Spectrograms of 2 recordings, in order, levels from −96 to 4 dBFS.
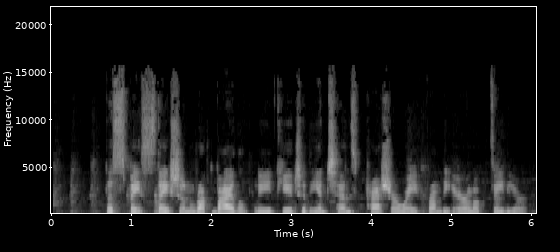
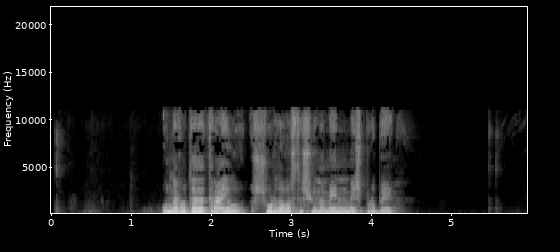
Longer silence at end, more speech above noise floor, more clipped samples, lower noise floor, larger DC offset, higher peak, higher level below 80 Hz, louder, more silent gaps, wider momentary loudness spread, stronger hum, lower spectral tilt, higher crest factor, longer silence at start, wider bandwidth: second, 0.15 s vs 1.65 s; second, 29 dB vs 62 dB; neither; second, -61 dBFS vs -87 dBFS; neither; about the same, -10 dBFS vs -10 dBFS; second, -78 dBFS vs -70 dBFS; second, -31 LUFS vs -26 LUFS; neither; about the same, 9 LU vs 11 LU; neither; second, -2.5 dB/octave vs -6.5 dB/octave; first, 22 dB vs 16 dB; second, 0.05 s vs 1.4 s; first, 15.5 kHz vs 11.5 kHz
